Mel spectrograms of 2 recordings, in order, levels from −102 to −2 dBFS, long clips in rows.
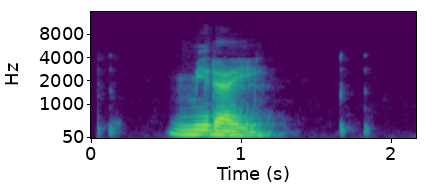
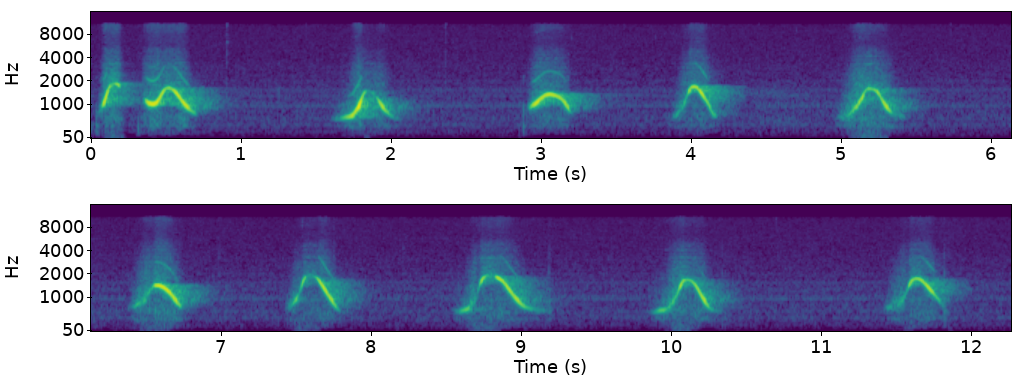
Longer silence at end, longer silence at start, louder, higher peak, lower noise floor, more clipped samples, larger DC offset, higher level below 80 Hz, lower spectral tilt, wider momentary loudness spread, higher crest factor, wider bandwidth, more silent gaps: first, 1 s vs 0.5 s; first, 0.5 s vs 0.05 s; about the same, -22 LUFS vs -20 LUFS; about the same, -4 dBFS vs -2 dBFS; second, -59 dBFS vs -71 dBFS; neither; neither; first, -58 dBFS vs under -90 dBFS; first, -10 dB/octave vs -1 dB/octave; about the same, 18 LU vs 18 LU; about the same, 22 dB vs 22 dB; second, 5 kHz vs 10.5 kHz; neither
